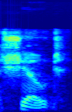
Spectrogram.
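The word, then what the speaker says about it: shoat: therefore unable to move I realize shout rhymes with goat but it's a weaned Pig a shout ready to maid a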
